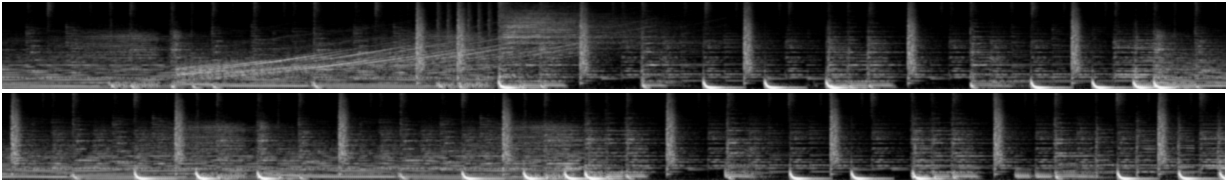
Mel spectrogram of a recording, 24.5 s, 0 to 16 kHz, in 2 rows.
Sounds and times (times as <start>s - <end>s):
Music: 0.0s - 24.4s.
